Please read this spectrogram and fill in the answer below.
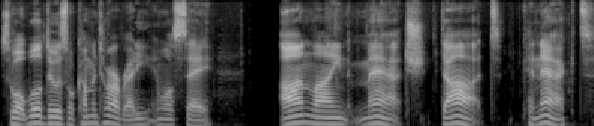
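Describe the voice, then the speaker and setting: A man has an ordinary speaking voice at medium pitch, talking at a fairly slow pace with fairly even intonation. The recording is very clean, with a silent background and dry, close sound with no echo. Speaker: programming tutorial youtuber. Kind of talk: tutorial. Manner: casual.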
